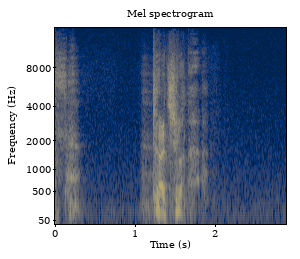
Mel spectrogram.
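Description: A man speaks urgently, close by.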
